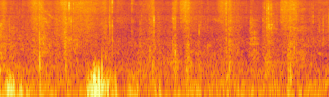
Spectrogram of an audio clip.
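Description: Footsteps on grass, with one dull thump about a second in.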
